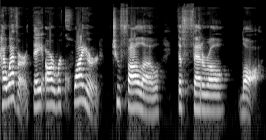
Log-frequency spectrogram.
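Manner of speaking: slow, measured, deliberate word-by-word delivery. Explaining charter schools to Julie, the speaker says: slow and deliberate. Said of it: "I'm saying that slowly and deliberately".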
